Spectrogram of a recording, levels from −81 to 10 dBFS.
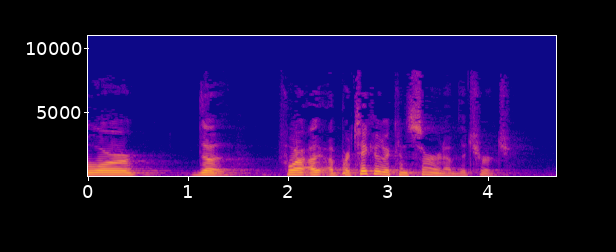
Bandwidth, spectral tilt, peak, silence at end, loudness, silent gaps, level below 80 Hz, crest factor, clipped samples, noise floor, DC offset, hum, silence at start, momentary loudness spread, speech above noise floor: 8.4 kHz; -8.5 dB/octave; -2 dBFS; 0.6 s; -16 LUFS; none; -60 dBFS; 16 dB; under 0.1%; -45 dBFS; under 0.1%; none; 0 s; 17 LU; 30 dB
